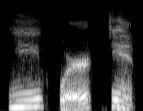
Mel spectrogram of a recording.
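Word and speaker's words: 一会儿见: En los videos se mencionaba que la R en chino es un sonido en realidad híbrido, ¿sí? No se parece a como decimos nosotros R en español.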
